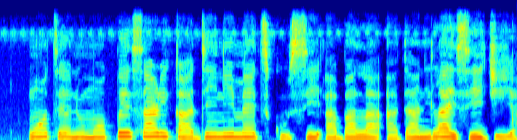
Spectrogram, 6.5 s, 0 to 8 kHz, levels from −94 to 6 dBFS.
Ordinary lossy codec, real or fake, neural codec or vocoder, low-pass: none; real; none; 7.2 kHz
